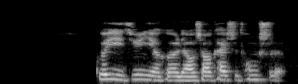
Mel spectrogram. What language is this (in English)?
Chinese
